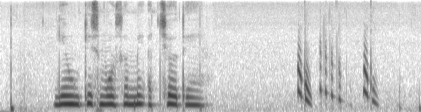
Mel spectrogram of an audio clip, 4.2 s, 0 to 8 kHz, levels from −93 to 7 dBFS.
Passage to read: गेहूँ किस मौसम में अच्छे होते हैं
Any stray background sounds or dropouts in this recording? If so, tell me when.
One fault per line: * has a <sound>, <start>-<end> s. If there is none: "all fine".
* has a chirp, 3.0-3.8 s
